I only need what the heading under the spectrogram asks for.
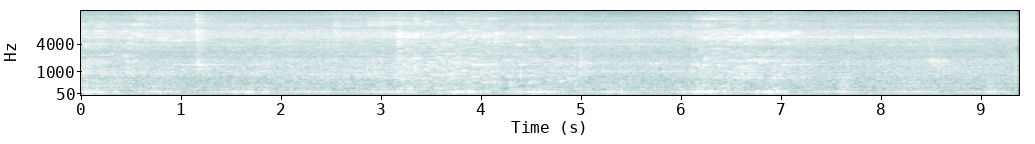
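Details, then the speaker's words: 1981 Jeep Wagoneer Limited, AMC 360 V8, revived after sitting 20+ years, warming up while timing is adjusted and thermostat opening awaited: quiet, low, steady burble with a gentle lope, no ticks or misfires. Purring, normal idle. "She is just purring like a kitten, even with us messing around with the timing."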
